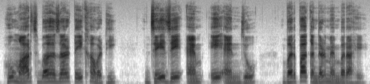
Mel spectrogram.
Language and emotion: Sindhi, neutral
